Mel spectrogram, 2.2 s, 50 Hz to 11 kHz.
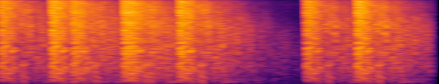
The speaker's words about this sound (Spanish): Recibió 10 disparos.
